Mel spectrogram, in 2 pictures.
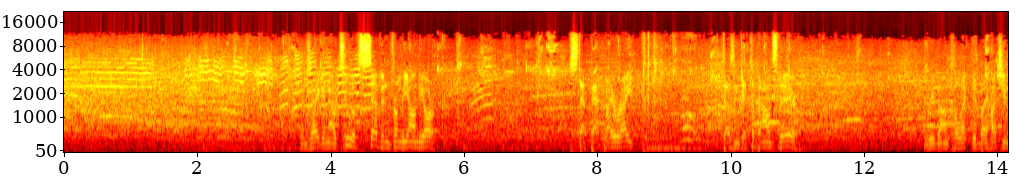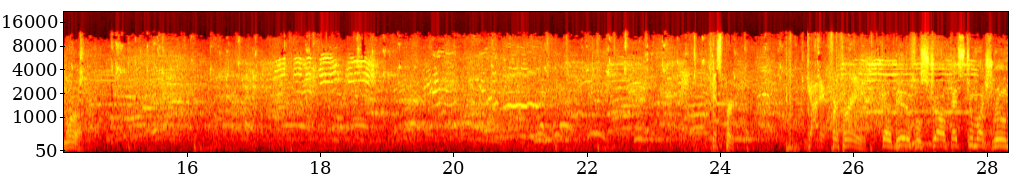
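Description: A crowd murmurs in a large echoing arena.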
